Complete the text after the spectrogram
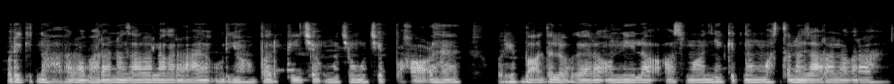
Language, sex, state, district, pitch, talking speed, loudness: Hindi, male, Uttar Pradesh, Jyotiba Phule Nagar, 105 Hz, 210 wpm, -18 LUFS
